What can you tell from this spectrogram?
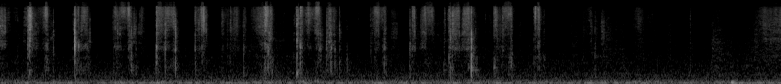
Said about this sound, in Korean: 추가 카드 한번 뽑아 볼게요.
